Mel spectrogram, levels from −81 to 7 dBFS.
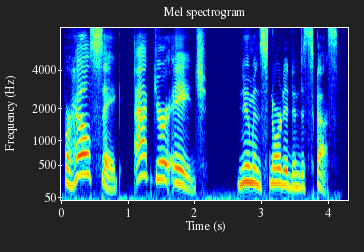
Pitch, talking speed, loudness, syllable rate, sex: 220 Hz, 140 wpm, -18 LUFS, 4.0 syllables/s, female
